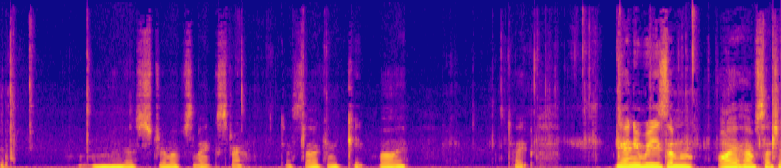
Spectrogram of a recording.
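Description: Scissors snip through thin plastic.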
